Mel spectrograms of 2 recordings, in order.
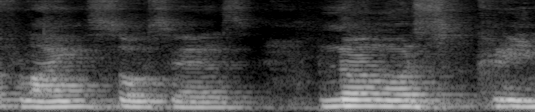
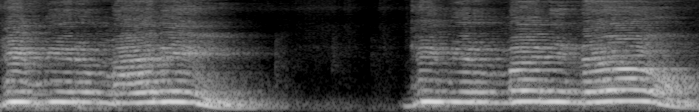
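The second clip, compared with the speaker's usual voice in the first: put-on drunk, demanding screaming, high, drawn out; 9 semitones higher, 4 dB louder than usual. Retelling the drunk dad screaming at the mom, imitating dad screaming. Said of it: "he was screaming at my mom".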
